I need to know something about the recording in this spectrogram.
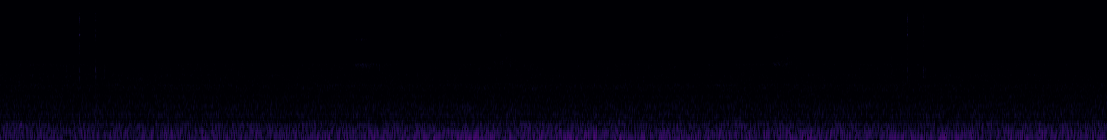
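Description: Near silence: faint room hiss with a few quiet computer mouse clicks, a quick pair about half a second in and another pair near the end.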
